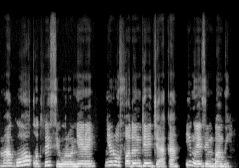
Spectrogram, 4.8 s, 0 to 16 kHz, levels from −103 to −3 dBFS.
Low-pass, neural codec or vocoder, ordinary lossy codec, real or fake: 14.4 kHz; vocoder, 48 kHz, 128 mel bands, Vocos; none; fake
